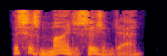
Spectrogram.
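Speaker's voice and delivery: usual speaking voice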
